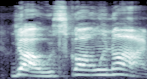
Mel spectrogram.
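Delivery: laid-back, slight New York accent. Recalling a character from the speaker's own show, in a New Yorkish accent. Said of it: "It was like New Yorkish".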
